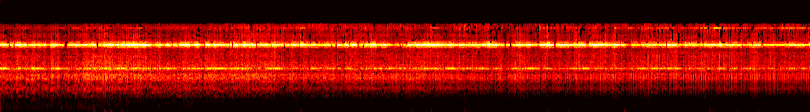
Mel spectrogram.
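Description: Steel ball spinning around a glass bowl on a pulse-driven Rodin toroid coil, rolling against the glass with a continuous ringing whir that swells and fades a little, over a steady high-pitched whine.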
